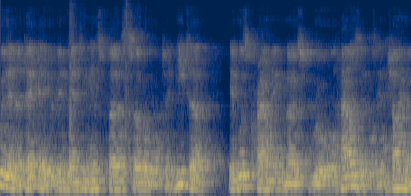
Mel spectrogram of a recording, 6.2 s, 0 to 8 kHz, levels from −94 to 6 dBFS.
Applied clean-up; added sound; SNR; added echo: neural separator model SepFormer DNS4.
